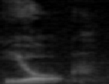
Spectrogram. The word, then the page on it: Yo: San Lucas Quiaviní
